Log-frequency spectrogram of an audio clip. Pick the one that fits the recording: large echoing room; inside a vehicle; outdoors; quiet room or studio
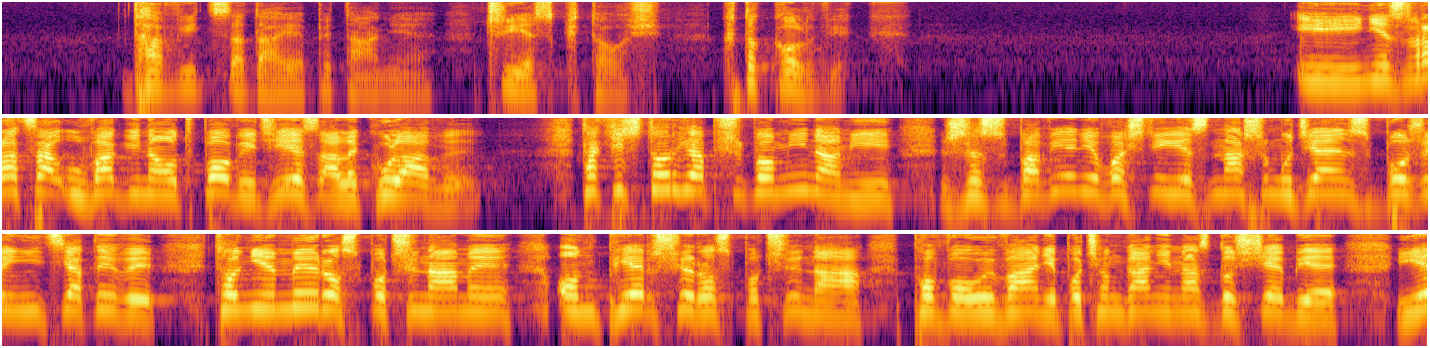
large echoing room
